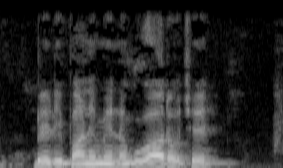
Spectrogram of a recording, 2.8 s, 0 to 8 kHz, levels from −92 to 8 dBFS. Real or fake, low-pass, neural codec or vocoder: real; 7.2 kHz; none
